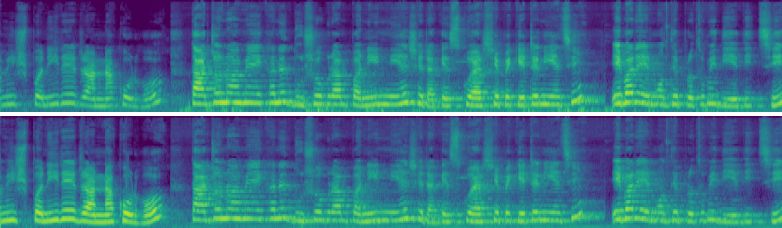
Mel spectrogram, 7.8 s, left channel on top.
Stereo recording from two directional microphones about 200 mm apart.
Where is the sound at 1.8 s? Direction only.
25° left (ahead or behind).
